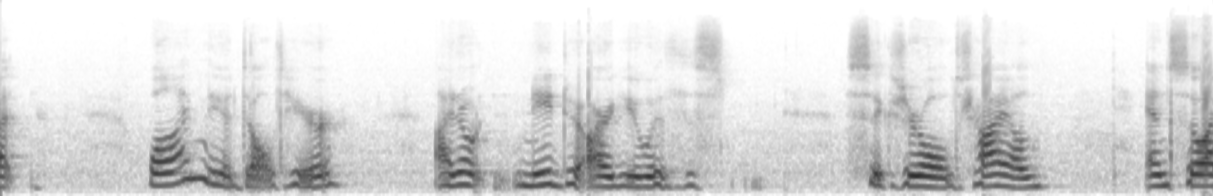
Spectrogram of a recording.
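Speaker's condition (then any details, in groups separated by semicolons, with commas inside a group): ALS; shortly after diagnosis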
